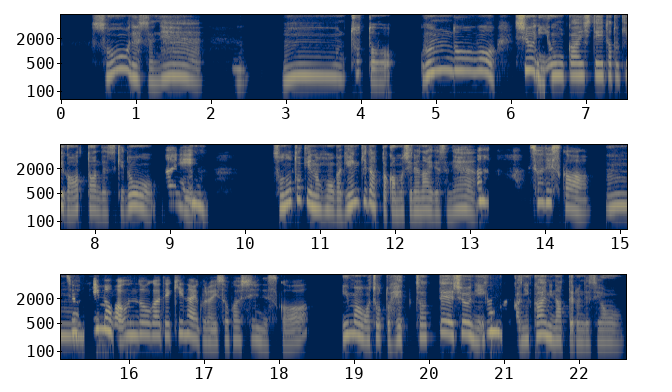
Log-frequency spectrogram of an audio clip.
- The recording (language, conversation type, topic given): Japanese, advice, どうすればエネルギーとやる気を取り戻せますか？
- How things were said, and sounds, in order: other noise; other background noise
